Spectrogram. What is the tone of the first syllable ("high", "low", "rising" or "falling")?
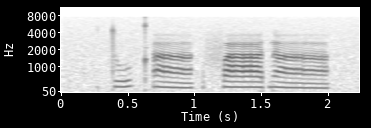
rising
